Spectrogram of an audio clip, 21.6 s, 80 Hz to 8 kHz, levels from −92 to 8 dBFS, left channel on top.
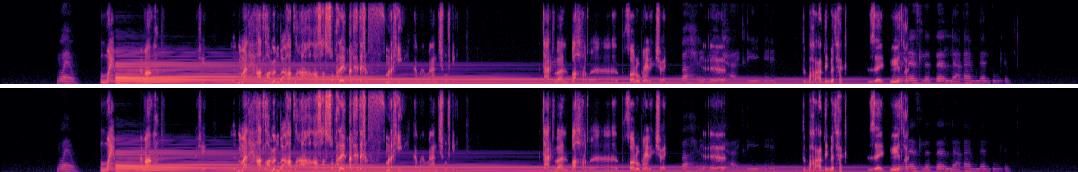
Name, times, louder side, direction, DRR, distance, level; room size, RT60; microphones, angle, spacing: voice 1, 1.1-1.6 4.6-4.9 11.0-11.3 13.6-15.6 17.8-20.2, left 3 dB, 80° left, 3.1 m, -39 dB
voice 2, 2.0-2.4 2.8-3.2 3.9-4.1 4.6-9.1 10.8-13.3 14.2-14.5 16.0-16.8 17.3-18.2, right 2 dB, 10° right, 0.9 m, -27 dB
Piano, 2.3-17.6, left 3 dB, 20° left, 0.4 m, -29 dB
head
